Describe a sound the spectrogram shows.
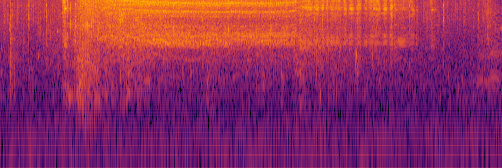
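A fishing reel whirs as line spools out.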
